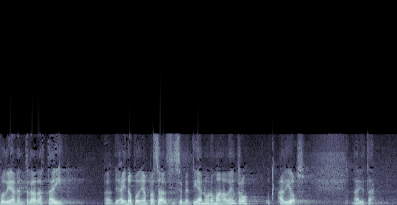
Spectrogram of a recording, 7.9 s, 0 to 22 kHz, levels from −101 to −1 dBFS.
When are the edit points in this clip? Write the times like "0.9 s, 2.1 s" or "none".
5.6 s, 7.0 s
